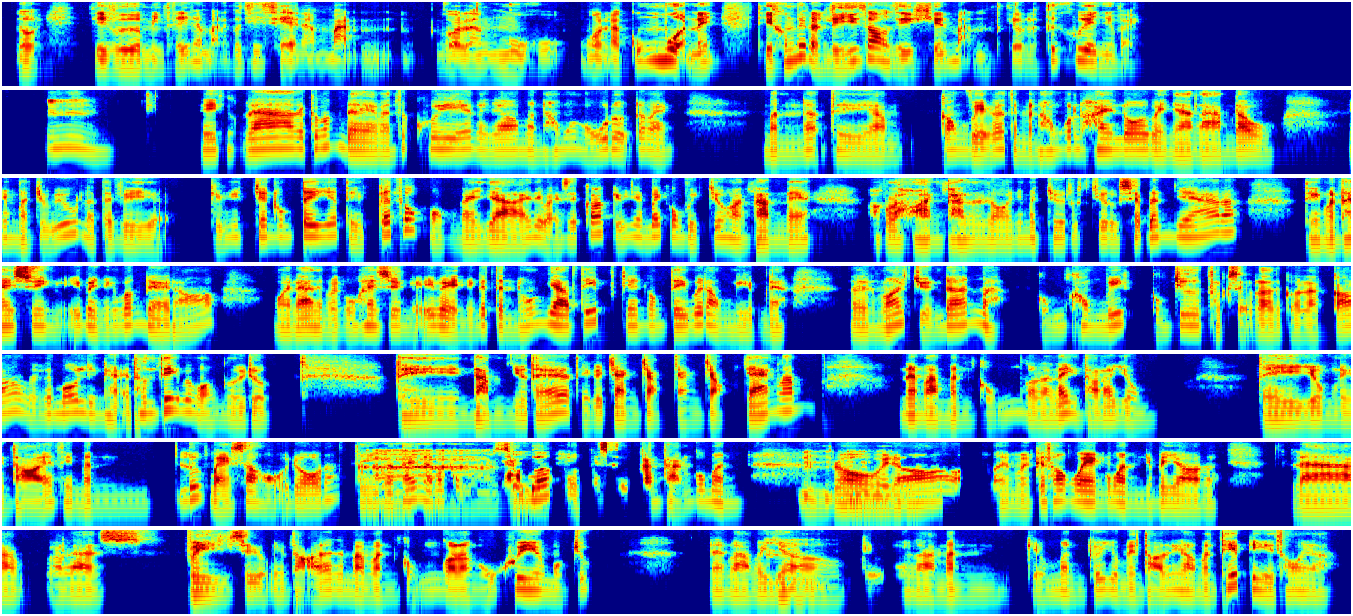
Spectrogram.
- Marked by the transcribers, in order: tapping; other background noise
- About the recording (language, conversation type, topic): Vietnamese, advice, Vì sao tôi khó ngủ và hay trằn trọc suy nghĩ khi bị căng thẳng?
